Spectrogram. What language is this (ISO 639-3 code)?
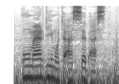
fas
